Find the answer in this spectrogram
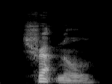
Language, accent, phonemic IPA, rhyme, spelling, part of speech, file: English, Australia, /ˈʃɹæpnəl/, -æpnəl, shrapnel, noun, En-au-shrapnel.ogg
